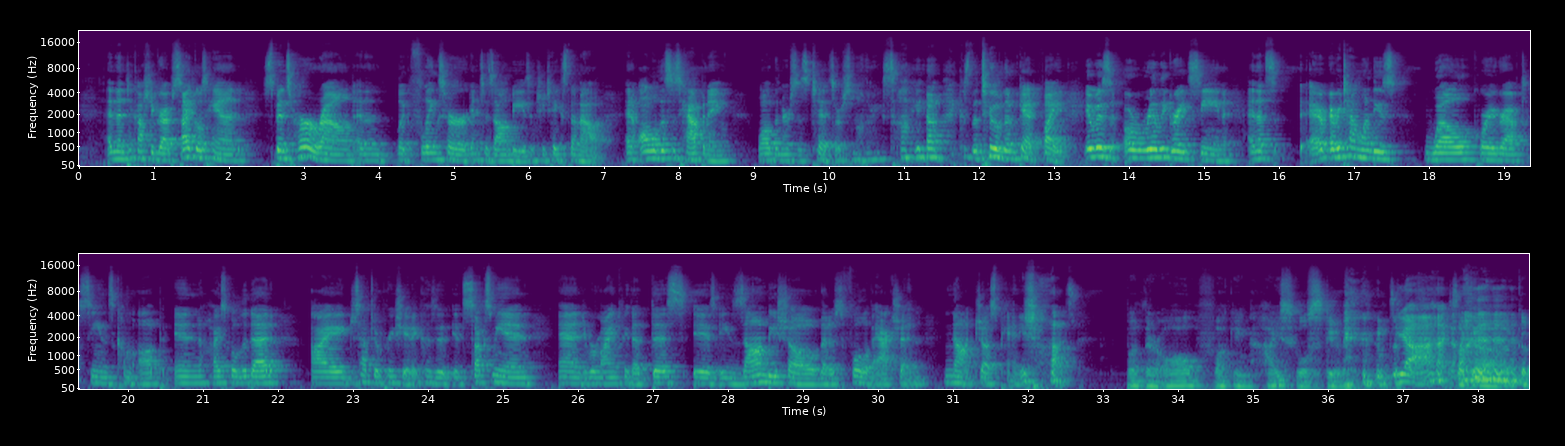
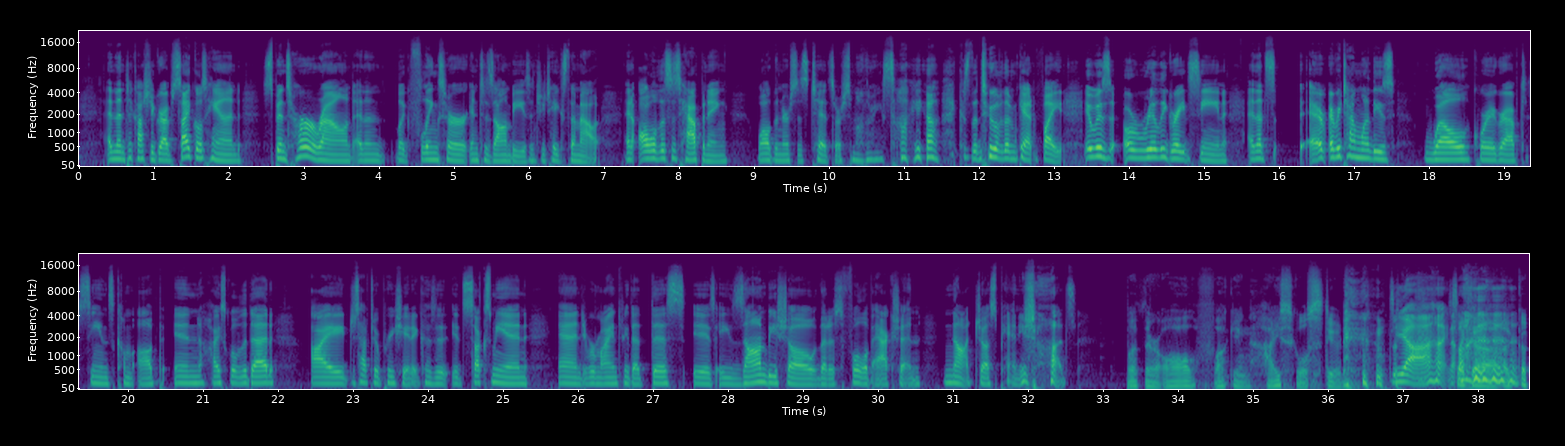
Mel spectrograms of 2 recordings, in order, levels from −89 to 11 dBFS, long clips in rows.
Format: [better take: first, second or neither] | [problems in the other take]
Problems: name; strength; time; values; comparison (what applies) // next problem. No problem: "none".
second | room echo; slight; dies away in 0.5 s // off-mic speech; somewhat distant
